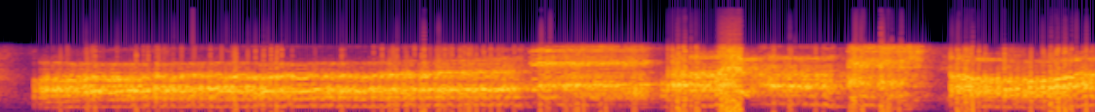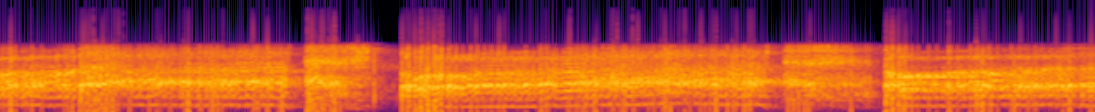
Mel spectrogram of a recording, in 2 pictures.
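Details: Fierce miniature pinscher snarling almost without pause: a loud, raspy, steady growl with strong harmonics, broken by short breaths and scattered sharp clicks or knocks.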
